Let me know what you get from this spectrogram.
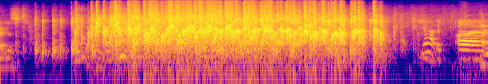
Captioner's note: clapping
